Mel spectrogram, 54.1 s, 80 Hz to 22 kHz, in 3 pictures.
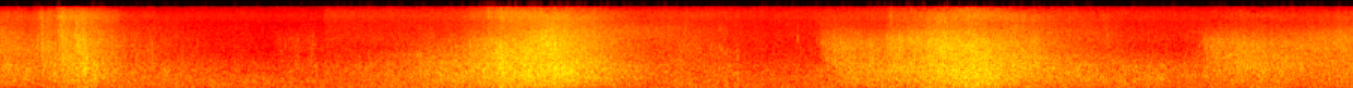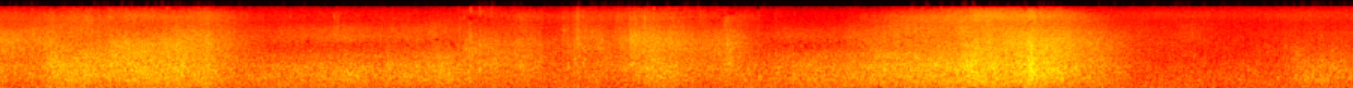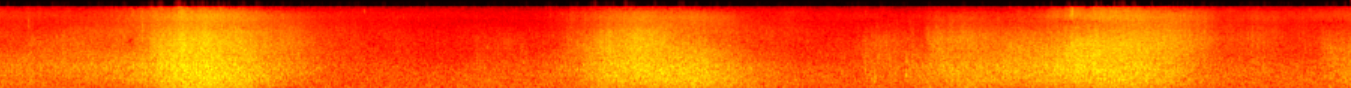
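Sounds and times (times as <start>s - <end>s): ocean waves breaking on shore: 0.0s - 54.0s.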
